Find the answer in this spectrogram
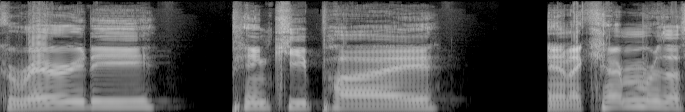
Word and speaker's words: Pinkie Pie: And then basically, long story short, they ended up like mispronouncing Pinkie Pie, and they said Pinkle Pie, and I thought that was really funny.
